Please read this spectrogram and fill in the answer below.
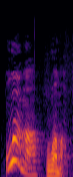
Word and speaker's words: Uomo: teď nevím, jak se vyslovuje... Uomo <i>(vyslovujeme, jak se píše)</i>.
